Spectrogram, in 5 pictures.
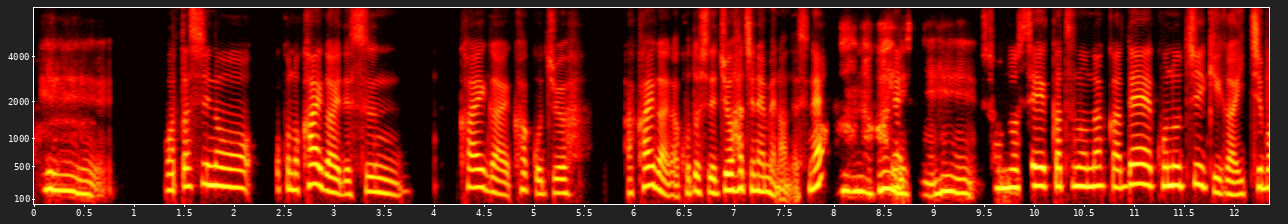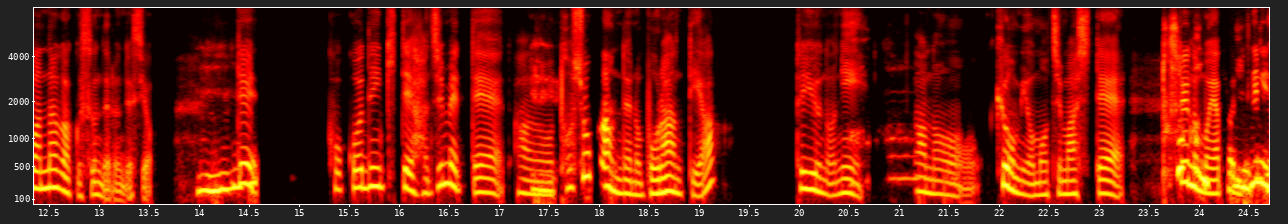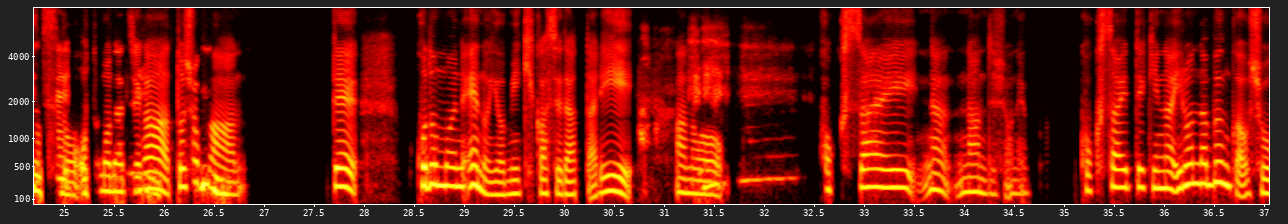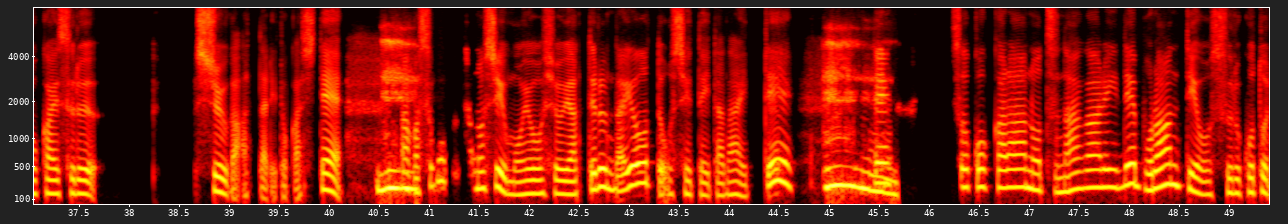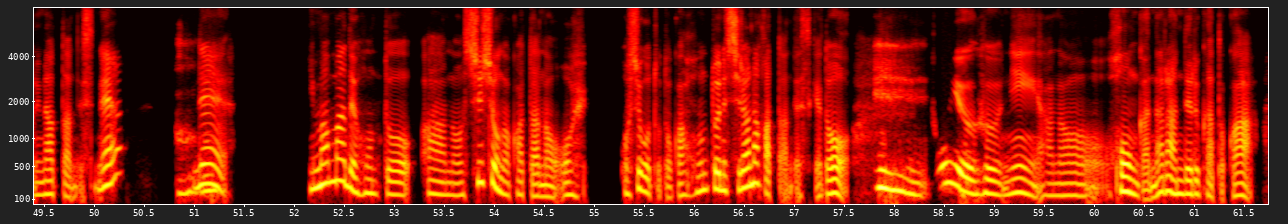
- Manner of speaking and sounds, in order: other noise
- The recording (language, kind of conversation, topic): Japanese, podcast, 新しい地域で人とつながるには、どうすればいいですか？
